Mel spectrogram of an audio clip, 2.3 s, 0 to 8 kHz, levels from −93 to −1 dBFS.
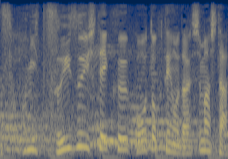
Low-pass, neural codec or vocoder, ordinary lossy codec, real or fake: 7.2 kHz; none; none; real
